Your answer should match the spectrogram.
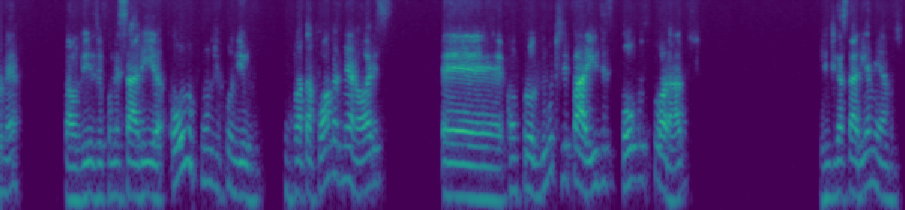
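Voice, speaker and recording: A Brazilian man giving casual, reflective interview answers as a podcast guest, pausing as he thinks and often adding tag questions. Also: medium pitch, no room sound, lo-fi sound. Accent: Brazilian Portuguese. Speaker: podcast guest, affiliate marketer.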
